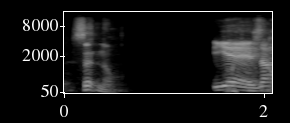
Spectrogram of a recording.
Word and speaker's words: Sentinel: It's kind of like what always boggles my mind is it the um, North Senetal? Am I pronouncing that right? North Senetal Island. oh, Sentinel.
